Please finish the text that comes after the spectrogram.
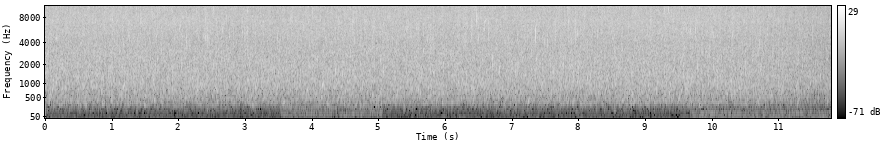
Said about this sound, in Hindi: हर दिन हमारे घर पर पानी क्यों फेंकते रहते हो?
